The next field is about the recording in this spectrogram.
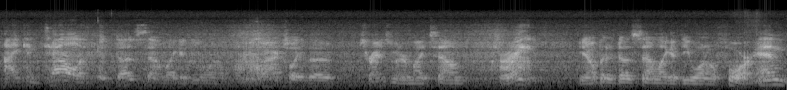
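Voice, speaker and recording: Guy on a far off noisy radio, talking ham tech casually, kinda thinking out loud. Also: on the low side, a little fast. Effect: heard over radio transmission. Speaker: amateur radio operator. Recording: distant radio signal with clear noise.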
